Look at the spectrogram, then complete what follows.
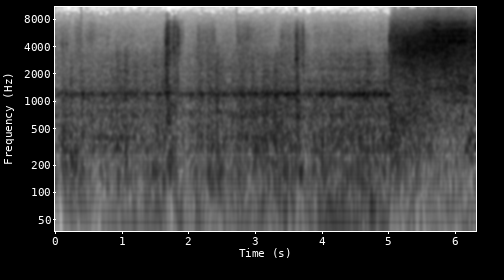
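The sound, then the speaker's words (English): A train rumbles and clatters steadily along the rails, loud, with occasional metallic knocks, before a sudden bright hissing rush joins in near the end, in a train fight scene from a James Bond film where tear gas goes off. No one speaks. “That was the first in a series of train battles that Bond would have over the years.”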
